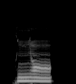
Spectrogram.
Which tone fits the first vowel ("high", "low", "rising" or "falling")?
low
